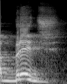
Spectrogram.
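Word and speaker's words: bridge: यहां पे आप देखेंगे डी साइलेंट है इसे हम लिखेंगे नहीं ब्रिज सॉरी लिखेंगे लेकिन इसे पढ़ेंगे नहीं ब्रिज नहीं बोलेंगे ब्रिज लिख लीजिए ना ब्रिज ब्रिज मन में बैठ जाएगा पता चला आप गलत ही बोलने लगे तो ऐसे नहीं बोलना डी साइलेंट लेटर है केवल ब्रिज ब्रिज पढ़ेंगे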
